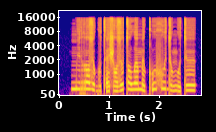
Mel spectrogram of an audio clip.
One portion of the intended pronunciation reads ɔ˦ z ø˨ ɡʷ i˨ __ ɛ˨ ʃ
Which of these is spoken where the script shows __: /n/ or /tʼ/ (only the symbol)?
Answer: tʼ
